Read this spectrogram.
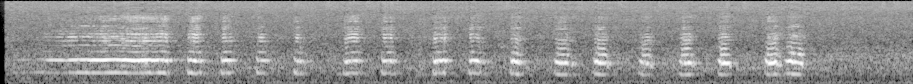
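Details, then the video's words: Hen that has made this crying sound for three days, with her owner unsure if it is normal; a drawn-out first note, then about fourteen short nasal whining calls in a steady series, roughly three per second. "Hen makes noise like she is cry"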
